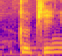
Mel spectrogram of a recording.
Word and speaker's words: Kopin: Alors, littéralement, Cop-In, il s'écrit K-O-P-I-N, parce que depuis plusieurs années, le K vient symboliser le cancer.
